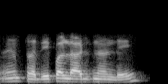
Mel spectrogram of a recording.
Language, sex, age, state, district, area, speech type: Telugu, male, 45-60, Andhra Pradesh, Eluru, urban, conversation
